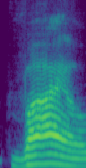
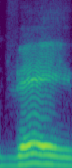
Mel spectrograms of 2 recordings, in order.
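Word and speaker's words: Weil: in which that name should be should be pronounced and it's not vile like the german because but the family pronounced it vey like the german woe and let me just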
